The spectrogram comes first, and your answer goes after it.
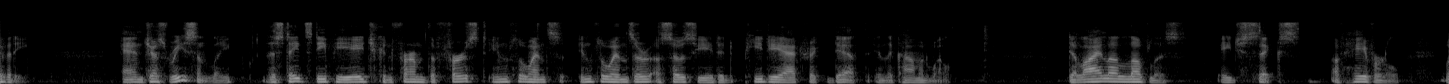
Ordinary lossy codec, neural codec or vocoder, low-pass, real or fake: AAC, 32 kbps; none; 7.2 kHz; real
